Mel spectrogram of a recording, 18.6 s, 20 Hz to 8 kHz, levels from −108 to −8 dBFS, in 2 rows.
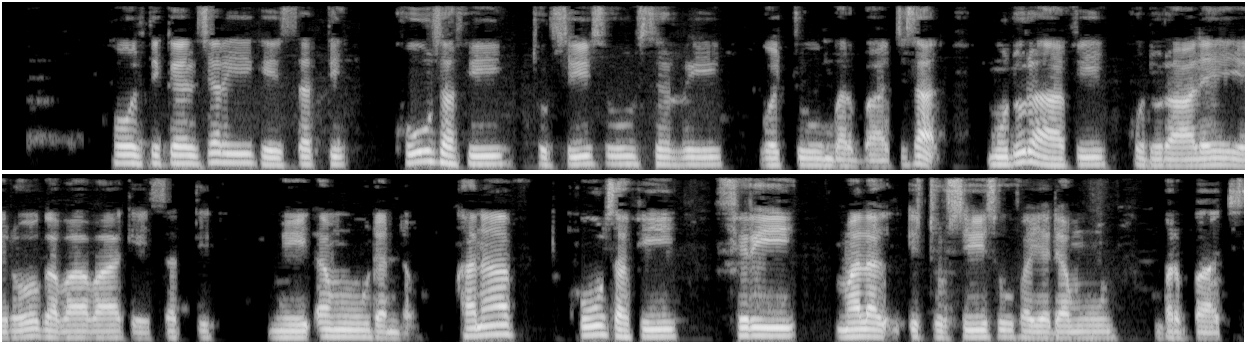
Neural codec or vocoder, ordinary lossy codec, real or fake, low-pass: none; MP3, 64 kbps; real; 7.2 kHz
